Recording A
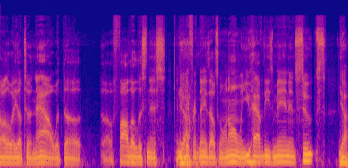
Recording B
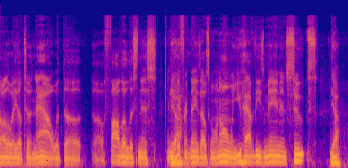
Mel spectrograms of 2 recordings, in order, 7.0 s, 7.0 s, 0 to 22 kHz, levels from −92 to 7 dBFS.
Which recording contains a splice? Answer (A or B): B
